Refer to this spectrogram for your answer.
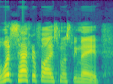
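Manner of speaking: high-pitched pleading. Voicing an acolyte begging an angry god: begging. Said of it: "she's begging".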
